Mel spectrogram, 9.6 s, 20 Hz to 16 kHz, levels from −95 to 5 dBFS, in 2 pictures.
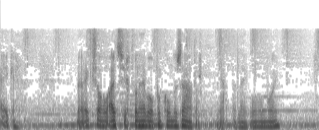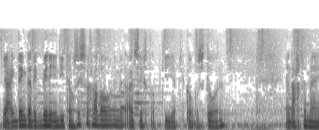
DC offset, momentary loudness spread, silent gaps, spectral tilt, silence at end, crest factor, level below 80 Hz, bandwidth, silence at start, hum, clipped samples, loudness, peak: under 0.1%; 17 LU; none; -7 dB/octave; 0 s; 20 dB; -42 dBFS; 8 kHz; 0 s; none; under 0.1%; -28 LUFS; -8 dBFS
